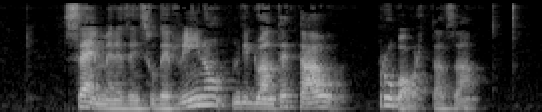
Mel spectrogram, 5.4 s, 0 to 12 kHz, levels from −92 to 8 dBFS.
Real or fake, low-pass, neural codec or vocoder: real; 9.9 kHz; none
